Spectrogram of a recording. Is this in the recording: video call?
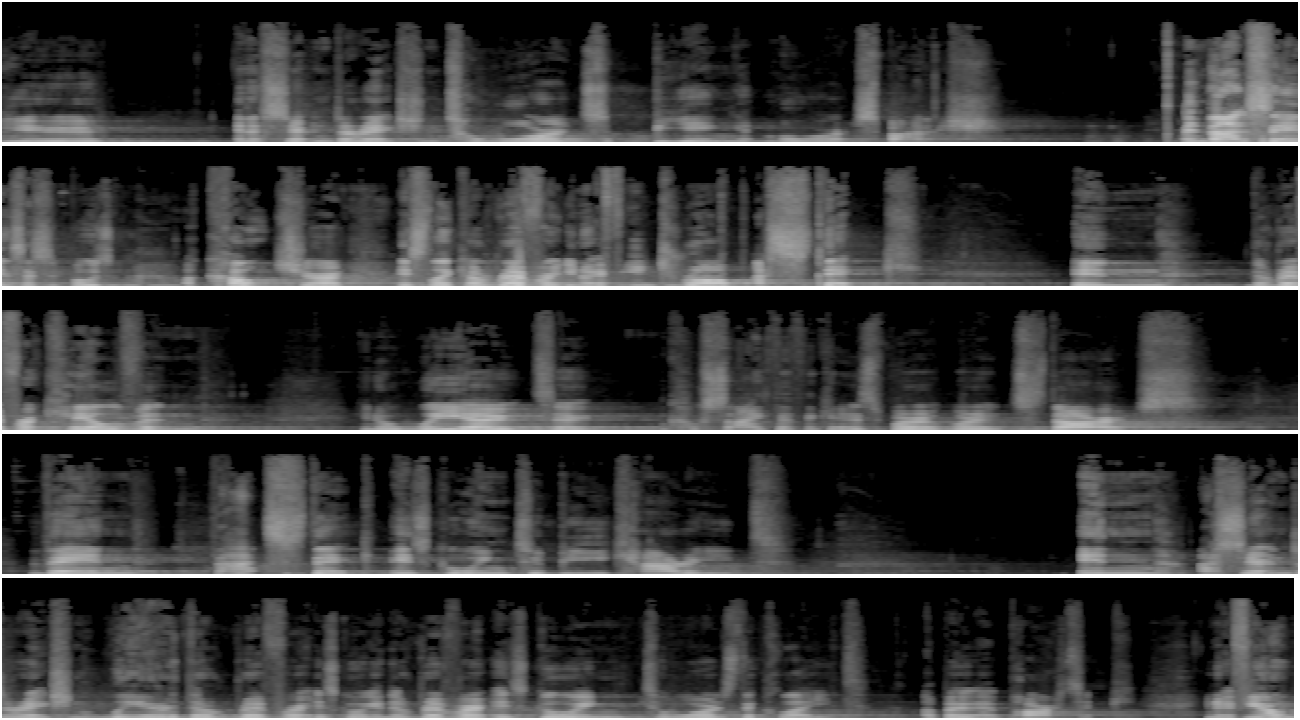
no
